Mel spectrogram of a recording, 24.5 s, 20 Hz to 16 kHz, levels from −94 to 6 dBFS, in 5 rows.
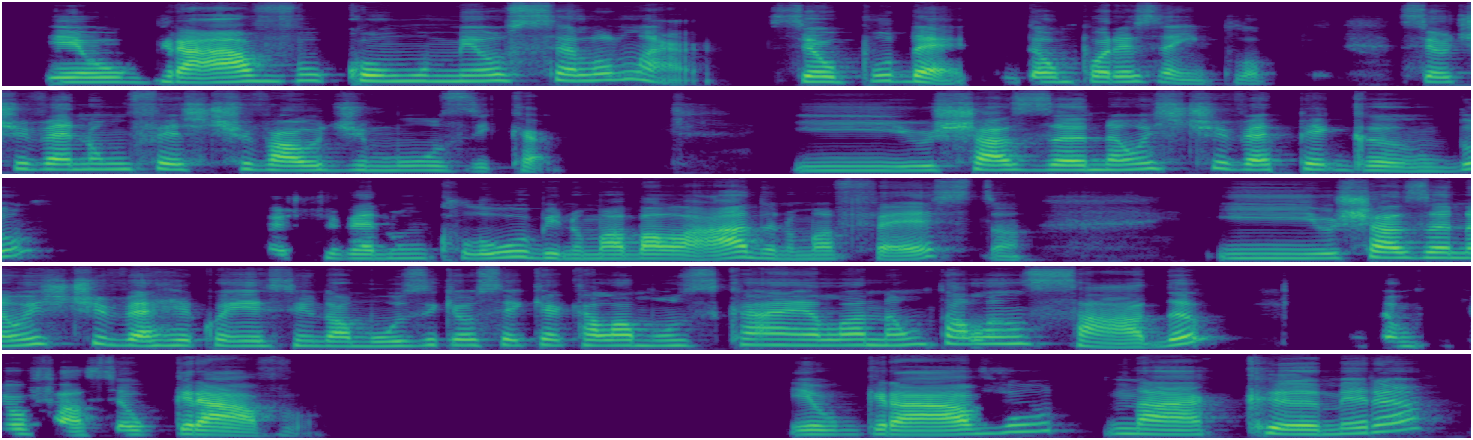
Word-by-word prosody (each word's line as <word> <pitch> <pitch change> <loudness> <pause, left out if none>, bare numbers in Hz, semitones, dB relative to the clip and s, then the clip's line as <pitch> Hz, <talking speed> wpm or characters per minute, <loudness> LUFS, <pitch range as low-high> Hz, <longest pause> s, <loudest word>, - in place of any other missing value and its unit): eu 200 +1 +1
gravo 235 +5 +5
com 245 -1 +2
o - - -3
meu 245 +2 -1
celular, 275 +3 -2 0.2
se - - -2
eu 215 - +3
puder. 245 +3 +2 0.2
Então, 205 +2 -1
por 215 0 +1
exemplo: 195 -10 -5 0.4
se - - -4
eu - - 0
estiver 230 +2 +1
num 235 +1 -5
festival 225 -4 +1
de 200 0 -9
música 185 -3 -9 0.8
e 180 0 -10
o 190 - -4
Shazam 205 +1 +3
não 215 +2 -1
estiver 260 -4 0
pegando, 190 -8 -4
se - - -34 0.7
eu - - -6
estiver 185 -3 -3
num 190 +2 -12
clube, 205 +3 -3
numa 175 0 -2
balada, 185 +3 +3
numa 170 0 -7
festa, - - -5 0.6
e 195 0 -8
o 200 - -4
Shazam 220 0 +4
não 215 +1 -1
estiver 280 -5 +1
reconhecendo 215 -2 -3
a 200 - +3
música, 205 +5 -6
eu 240 - -1
sei 240 0 -3
que 245 - -3
aquela 230 -1 +2
música, 225 +3 -7
ela 240 0 +2
não 245 +2 -4
tá 290 +1 -1
lançada. 310 +12 0 0.5
Então 200 +1 -6
o - - -12
que 195 +2 -8
eu - - -1
faço? 160 - -1
Eu 180 0 -3
gravo. - - +4 1.6
Eu 185 +1 -1
gravo 200 - +3
na 200 -4 +2
câmera 215 - +1
215 Hz, 150 wpm, -23 LUFS, 190-245 Hz, 1.6 s, gravo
